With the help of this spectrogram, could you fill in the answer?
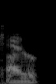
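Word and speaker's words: Tyre: Because Hyram, king of tier or Ty, I've heard it pronounced Ty, provided the labor and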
